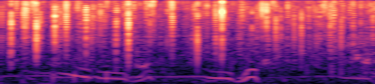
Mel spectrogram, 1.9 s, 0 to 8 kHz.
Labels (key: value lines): label: biophony, cascading saw
recorder: SoundTrap 600 or HydroMoth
